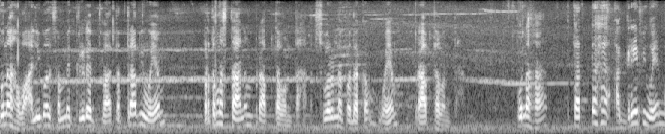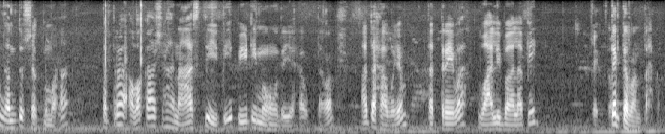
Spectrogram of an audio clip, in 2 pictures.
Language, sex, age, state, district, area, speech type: Sanskrit, male, 18-30, Karnataka, Chitradurga, rural, spontaneous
